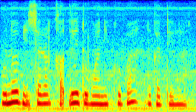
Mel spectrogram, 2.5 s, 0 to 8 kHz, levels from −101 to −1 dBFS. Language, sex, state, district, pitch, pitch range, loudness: Garo, female, Meghalaya, South Garo Hills, 235 Hz, 220-250 Hz, -15 LUFS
